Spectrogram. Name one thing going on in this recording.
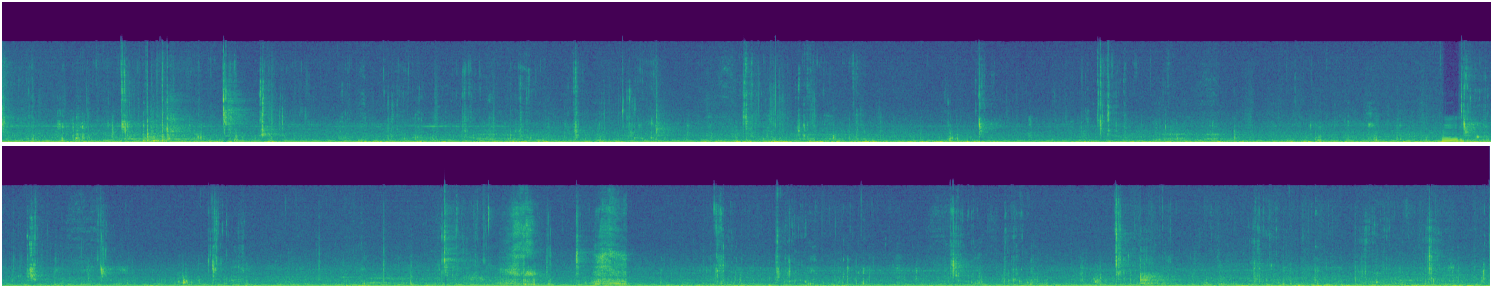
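A man chews food wetly and smacks his lips close to a microphone.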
